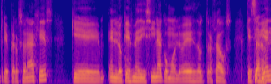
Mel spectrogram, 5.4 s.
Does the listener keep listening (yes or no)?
yes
